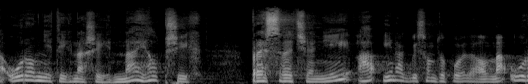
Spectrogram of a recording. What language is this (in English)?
Slovak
